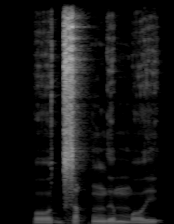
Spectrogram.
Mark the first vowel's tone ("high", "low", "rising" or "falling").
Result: low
